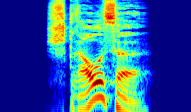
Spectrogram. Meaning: nominative/accusative/genitive plural of Strauß
- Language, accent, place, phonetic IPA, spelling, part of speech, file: German, Germany, Berlin, [ˈʃtʁaʊ̯sə], Strauße, noun, De-Strauße.ogg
